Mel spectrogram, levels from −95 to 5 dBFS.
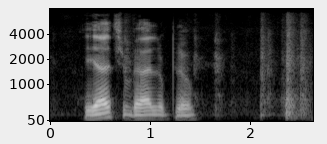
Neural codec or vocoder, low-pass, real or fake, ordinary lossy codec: codec, 16 kHz in and 24 kHz out, 2.2 kbps, FireRedTTS-2 codec; 7.2 kHz; fake; none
